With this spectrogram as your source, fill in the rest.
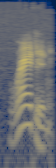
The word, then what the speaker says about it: Reading: Now we can move on from Swindon to perhaps say Reading.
